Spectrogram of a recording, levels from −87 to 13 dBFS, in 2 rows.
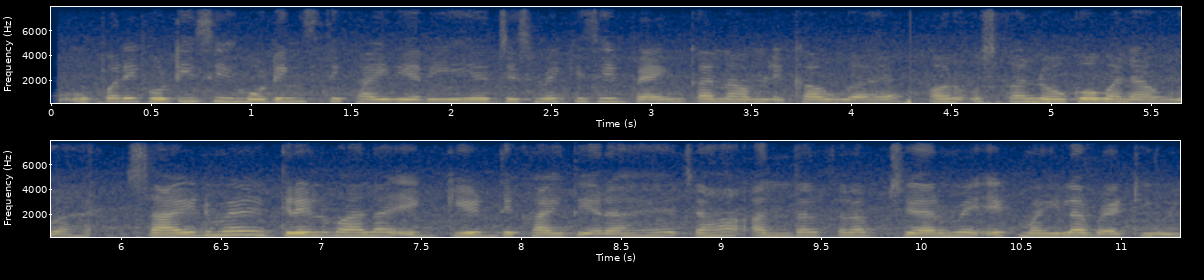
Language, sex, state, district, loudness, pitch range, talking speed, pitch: Hindi, female, Maharashtra, Sindhudurg, -23 LUFS, 215-245 Hz, 230 wpm, 230 Hz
